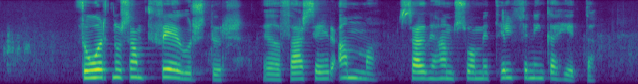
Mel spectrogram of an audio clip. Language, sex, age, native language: Icelandic, female, 30-39, Icelandic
